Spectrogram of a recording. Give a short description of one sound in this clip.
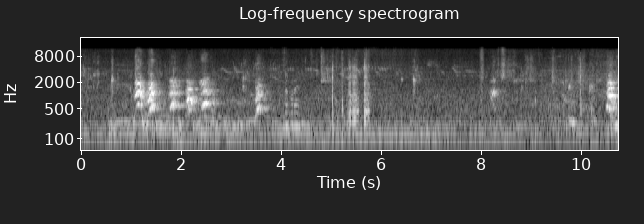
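A man calls out commands to a dog outdoors, at a distance.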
